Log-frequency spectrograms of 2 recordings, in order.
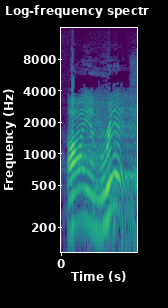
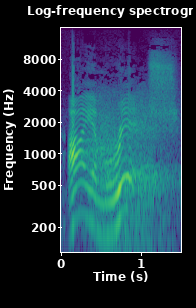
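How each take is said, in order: First: Said in the usual way. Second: "I am rich" drawn out very slowly with conviction; like you mean it. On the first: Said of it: "Say it with me". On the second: Shown as a demonstration. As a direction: stretch "I am rich" out, meaning every word. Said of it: "Say it like you mean it".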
